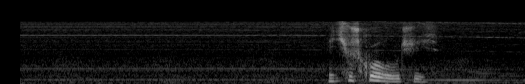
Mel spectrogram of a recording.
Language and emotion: Russian, angry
